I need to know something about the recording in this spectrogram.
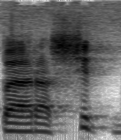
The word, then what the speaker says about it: Barashit: Misalnya Bereshit itu dibaca Barashit, Bara, Aluwim.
